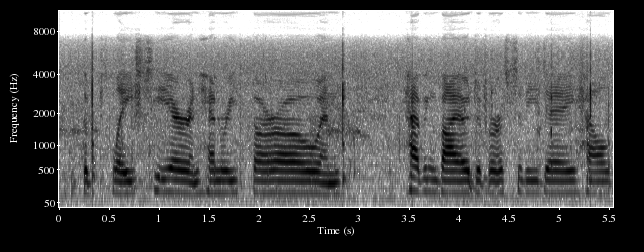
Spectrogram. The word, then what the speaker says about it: Thoreau: r e a u pronounced thorough thorough.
